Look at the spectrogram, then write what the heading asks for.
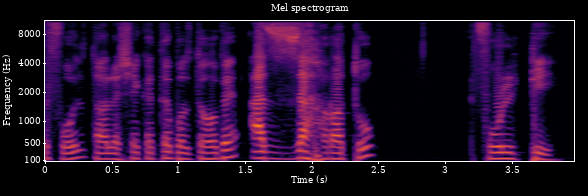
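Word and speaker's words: الزهرة: যদি আমরা বলতে চাই নির্দিষ্ট একটি ফুল, তাহলে সেক্ষেত্রে বলতে হবে আজ-জাহরাতু, ফুলটি। ঠিক আছে, আজ-জাহরাতু, ফুলটি। তাহলে এখানে লামের উচ্চারণ আসে নাই।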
